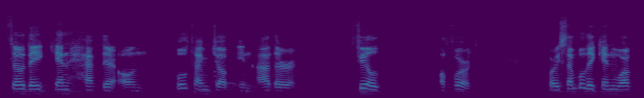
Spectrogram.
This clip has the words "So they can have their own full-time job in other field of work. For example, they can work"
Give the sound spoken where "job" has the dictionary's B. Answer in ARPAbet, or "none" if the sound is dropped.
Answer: B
